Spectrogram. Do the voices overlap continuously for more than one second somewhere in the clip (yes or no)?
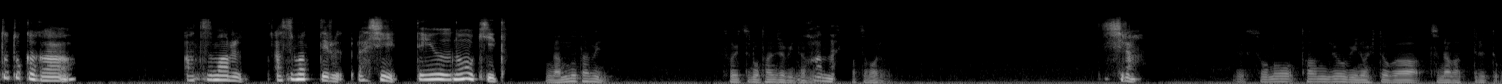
no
